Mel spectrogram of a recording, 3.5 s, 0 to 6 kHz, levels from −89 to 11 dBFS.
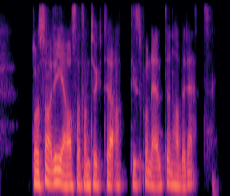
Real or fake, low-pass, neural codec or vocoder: fake; 5.4 kHz; codec, 16 kHz, 2 kbps, X-Codec, HuBERT features, trained on general audio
